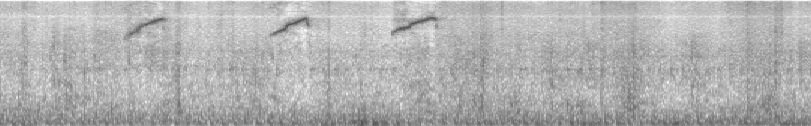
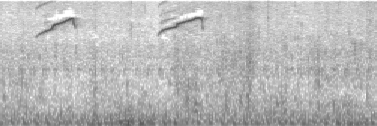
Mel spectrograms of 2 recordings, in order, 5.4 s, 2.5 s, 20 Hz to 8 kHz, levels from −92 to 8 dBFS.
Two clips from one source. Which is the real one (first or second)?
second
